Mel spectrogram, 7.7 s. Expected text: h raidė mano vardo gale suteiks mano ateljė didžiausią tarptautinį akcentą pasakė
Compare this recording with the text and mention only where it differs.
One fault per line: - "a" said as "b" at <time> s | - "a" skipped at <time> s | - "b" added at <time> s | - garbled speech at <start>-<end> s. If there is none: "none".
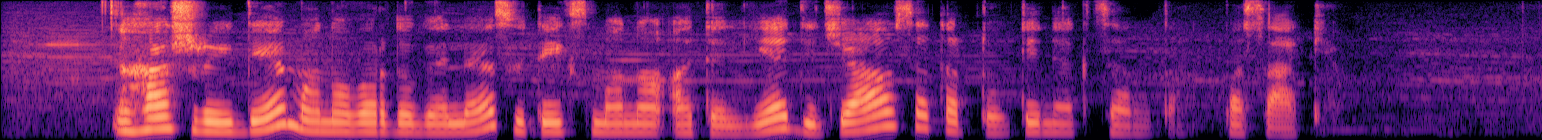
none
